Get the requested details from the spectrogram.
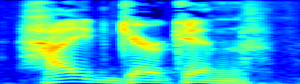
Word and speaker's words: Heidgerken: And I hope that if you've learned nothing else from this podcast, it's how to pronounce Heidgerken. I got it right.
